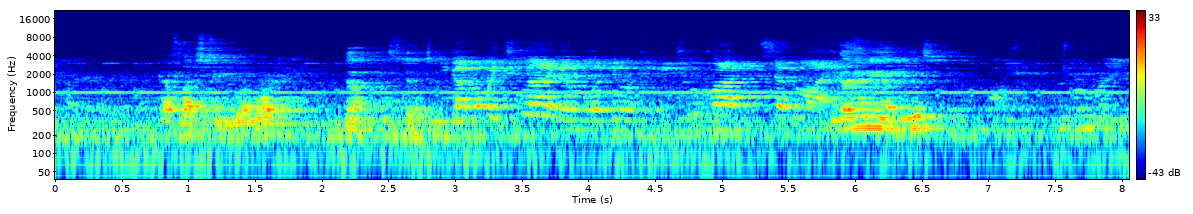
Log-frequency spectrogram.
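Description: Film dialogue: men's voices of airline pilots talking in a cockpit, from a movie soundtrack played over a hall's loudspeakers, with music underneath.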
